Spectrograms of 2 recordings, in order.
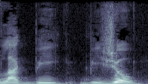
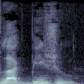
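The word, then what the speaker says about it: Lac Bijou: step at a time it's called luck bee bee joke which is sort of the way they pronounce it but I believe what it what it's what it should read is lock Bijou which is the jeweled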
